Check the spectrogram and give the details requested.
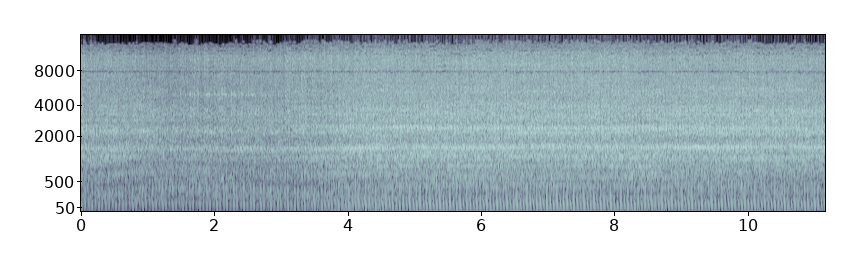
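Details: Tecumseh snow blower engine with Chinese carburetor after bending the float to full height, choke on: small single-cylinder holding a steady, even beat of about four pulses a second with no stumbles; running normally after the fix.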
